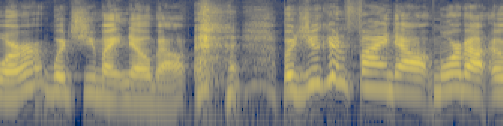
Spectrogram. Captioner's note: laugh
